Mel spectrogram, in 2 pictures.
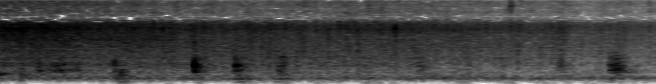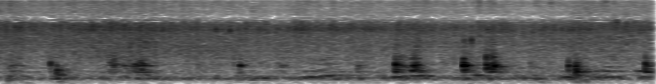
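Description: Onions and cream sizzling in a frying pan while a wooden spoon stirs them. The sizzle fades gradually, with small scattered pops.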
